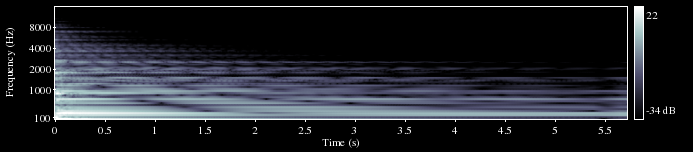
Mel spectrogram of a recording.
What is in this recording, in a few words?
C7 F, The Ultimate Piano Collection; East West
